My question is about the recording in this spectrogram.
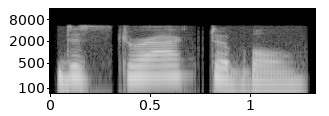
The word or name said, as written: distractable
